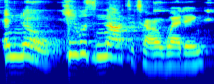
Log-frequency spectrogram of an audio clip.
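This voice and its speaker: A woman's voice: on the high side, very animated, normal speed, a little hiss or hum. A woman playing a firm, frank young wife and mother in a radio play. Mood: disapproving.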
